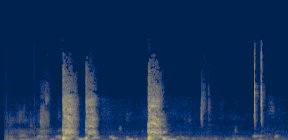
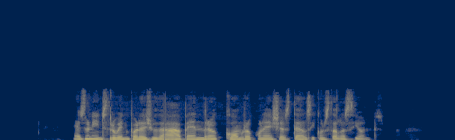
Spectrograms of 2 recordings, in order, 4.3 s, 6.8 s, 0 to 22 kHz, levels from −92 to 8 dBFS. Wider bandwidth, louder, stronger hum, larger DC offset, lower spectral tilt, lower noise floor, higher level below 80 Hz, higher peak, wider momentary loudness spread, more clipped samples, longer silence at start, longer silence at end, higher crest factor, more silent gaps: first, 15 kHz vs 8.2 kHz; first, -21 LUFS vs -27 LUFS; neither; neither; second, -3 dB/octave vs -6 dB/octave; second, -57 dBFS vs -84 dBFS; about the same, -62 dBFS vs -66 dBFS; first, -2 dBFS vs -10 dBFS; first, 24 LU vs 9 LU; neither; second, 0.6 s vs 1.1 s; second, 0.5 s vs 1.3 s; first, 24 dB vs 18 dB; neither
